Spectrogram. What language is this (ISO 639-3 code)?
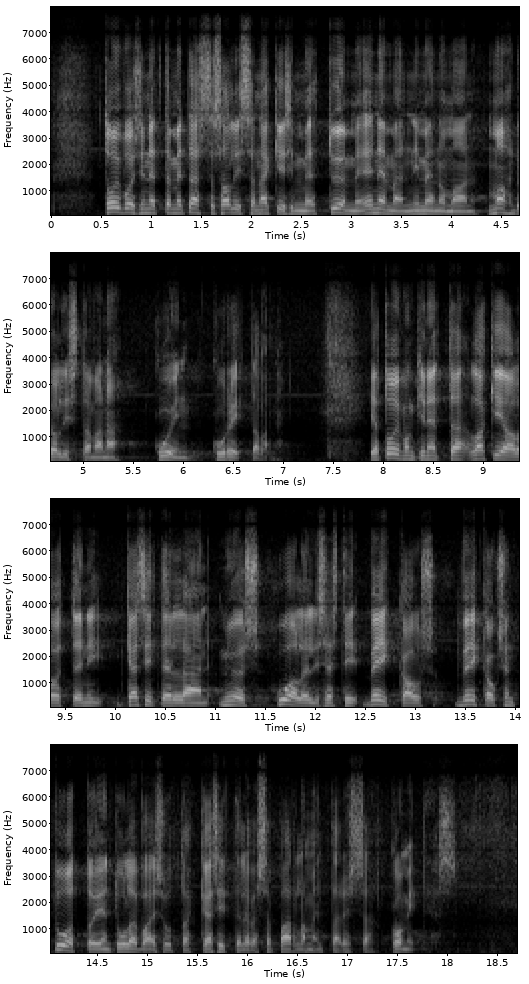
fin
